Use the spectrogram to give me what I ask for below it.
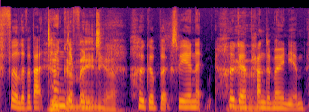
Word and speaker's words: hygge: It's the Danish art of hygge, if I'm pronouncing that right. – Hygge.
